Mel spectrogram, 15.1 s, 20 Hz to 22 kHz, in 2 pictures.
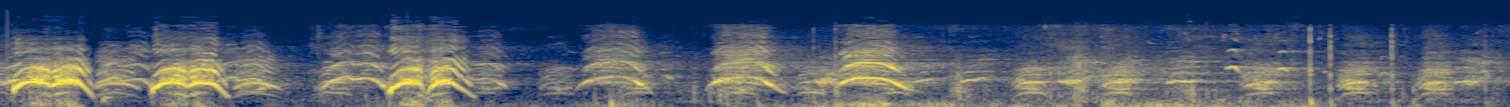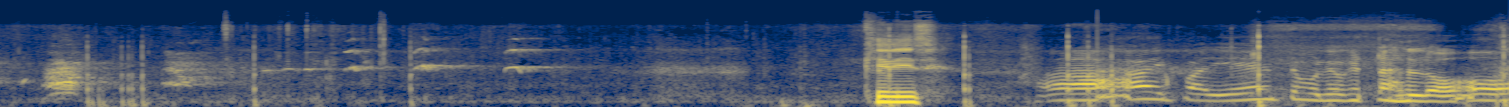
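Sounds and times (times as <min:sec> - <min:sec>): dogs yelping: 0:00.0 - 0:10.6.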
